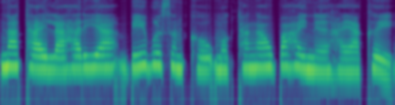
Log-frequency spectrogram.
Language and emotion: Bodo, neutral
